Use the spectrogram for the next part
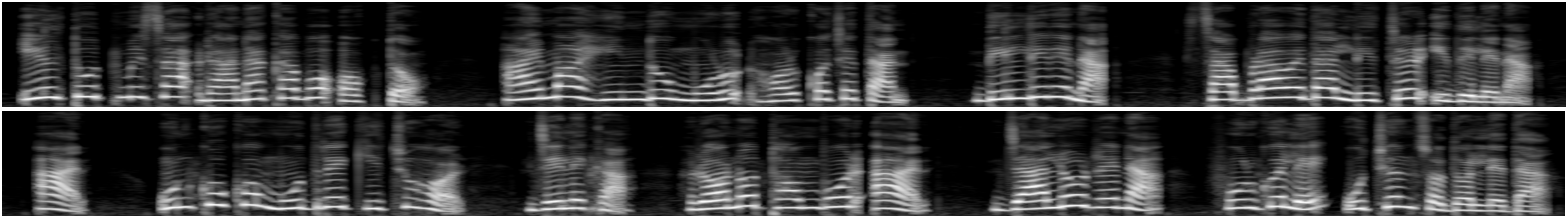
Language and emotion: Santali, neutral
